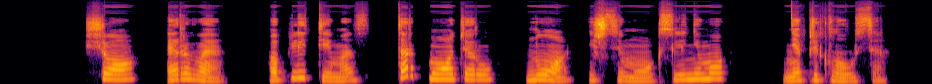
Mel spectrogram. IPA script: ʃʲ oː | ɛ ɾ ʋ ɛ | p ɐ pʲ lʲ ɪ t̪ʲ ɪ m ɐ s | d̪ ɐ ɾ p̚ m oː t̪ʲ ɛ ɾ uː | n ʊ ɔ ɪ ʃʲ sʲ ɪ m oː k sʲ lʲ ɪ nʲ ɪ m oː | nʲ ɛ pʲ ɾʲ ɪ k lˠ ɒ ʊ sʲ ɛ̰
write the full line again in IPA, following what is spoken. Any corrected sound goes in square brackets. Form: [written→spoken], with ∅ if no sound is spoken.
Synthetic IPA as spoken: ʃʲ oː | ɛ ɾ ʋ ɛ | p ɐ pʲ lʲ ɪ t̪ʲ ɪ m ɐ s | [d̪→t̪] ɐ ɾ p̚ m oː t̪ʲ ɛ ɾ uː | n [ʊ→u] ɔ ɪ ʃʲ sʲ ɪ m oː k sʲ lʲ ɪ nʲ ɪ m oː | nʲ ɛ pʲ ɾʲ ɪ k lˠ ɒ ʊ sʲ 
